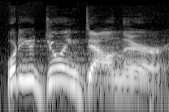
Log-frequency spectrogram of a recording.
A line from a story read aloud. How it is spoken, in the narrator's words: yelled his father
